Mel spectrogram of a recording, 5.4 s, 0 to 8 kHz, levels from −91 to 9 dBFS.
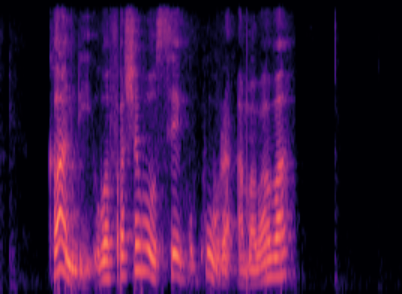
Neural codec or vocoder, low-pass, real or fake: vocoder, 44.1 kHz, 80 mel bands, Vocos; 7.2 kHz; fake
